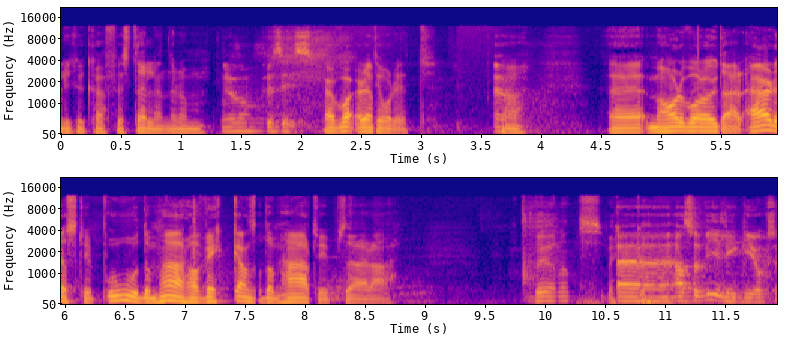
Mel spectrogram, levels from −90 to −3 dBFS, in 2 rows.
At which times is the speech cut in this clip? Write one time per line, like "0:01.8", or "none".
0:01.3
0:02.6
0:05.5
0:06.1
0:07.6
0:08.0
